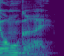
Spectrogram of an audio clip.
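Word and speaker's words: Hongrois: était la transition régante il avait conservé l'ancienne prononciation et l'ancien orthographe qu'il mettait au service des opinions modernes il aimait la Pologne et la Hongrie mais il écrivait les Polonois et il prononçait les hongrais ilte l'habit de la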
